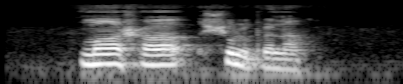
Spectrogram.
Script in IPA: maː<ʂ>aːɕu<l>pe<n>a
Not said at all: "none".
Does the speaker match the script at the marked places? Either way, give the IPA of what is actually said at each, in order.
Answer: ʂ, l, n

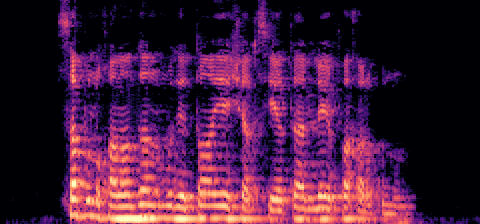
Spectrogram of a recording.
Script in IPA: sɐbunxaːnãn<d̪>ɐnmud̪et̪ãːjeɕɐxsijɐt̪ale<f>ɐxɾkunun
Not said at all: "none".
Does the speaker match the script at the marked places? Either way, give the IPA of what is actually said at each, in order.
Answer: d̪, f

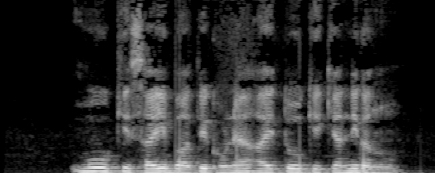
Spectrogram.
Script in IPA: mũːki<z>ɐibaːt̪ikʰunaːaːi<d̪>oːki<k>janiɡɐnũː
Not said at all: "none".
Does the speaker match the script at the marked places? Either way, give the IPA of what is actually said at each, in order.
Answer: s, t̪, k

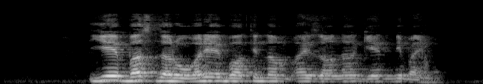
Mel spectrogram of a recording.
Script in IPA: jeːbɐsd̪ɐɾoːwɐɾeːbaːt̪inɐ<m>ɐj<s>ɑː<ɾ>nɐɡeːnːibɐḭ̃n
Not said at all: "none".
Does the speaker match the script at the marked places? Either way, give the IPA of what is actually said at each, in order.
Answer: m, z, none

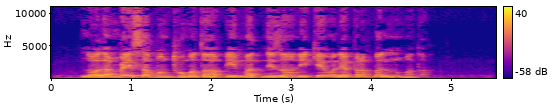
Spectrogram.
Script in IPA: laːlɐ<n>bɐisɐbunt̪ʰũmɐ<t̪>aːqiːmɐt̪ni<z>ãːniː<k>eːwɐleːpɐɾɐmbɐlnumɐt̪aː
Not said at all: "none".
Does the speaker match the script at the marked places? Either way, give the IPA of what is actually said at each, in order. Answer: m, t̪, z, k

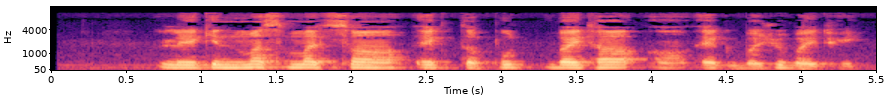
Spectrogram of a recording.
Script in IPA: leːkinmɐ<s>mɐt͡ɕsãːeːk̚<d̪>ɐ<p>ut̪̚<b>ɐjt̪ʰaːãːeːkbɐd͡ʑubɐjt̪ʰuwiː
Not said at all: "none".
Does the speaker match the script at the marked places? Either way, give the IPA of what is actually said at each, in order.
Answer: s, t̪, p, b

